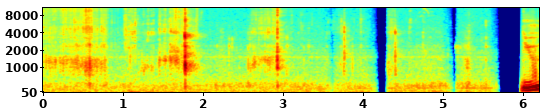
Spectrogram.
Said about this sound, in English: Do you hear that crunch?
